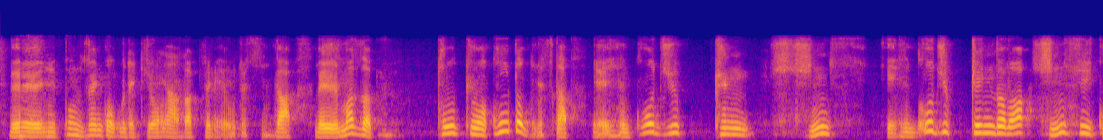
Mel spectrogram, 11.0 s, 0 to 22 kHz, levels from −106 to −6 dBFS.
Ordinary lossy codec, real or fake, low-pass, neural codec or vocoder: Opus, 16 kbps; fake; 7.2 kHz; autoencoder, 22.05 kHz, a latent of 192 numbers a frame, VITS, trained on one speaker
